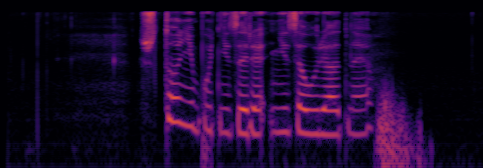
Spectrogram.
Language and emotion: Russian, neutral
